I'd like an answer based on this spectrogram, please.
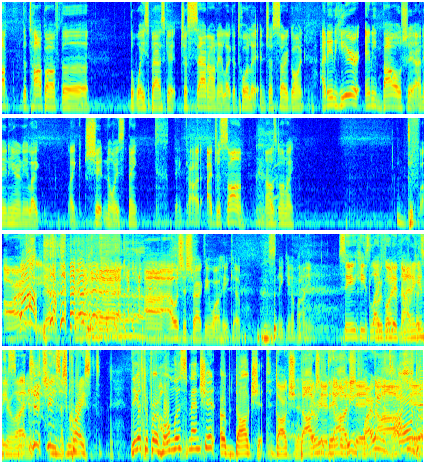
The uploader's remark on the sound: We are in the car.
